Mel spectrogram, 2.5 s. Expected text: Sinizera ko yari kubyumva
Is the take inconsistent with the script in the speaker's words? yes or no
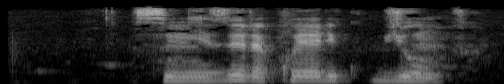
no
